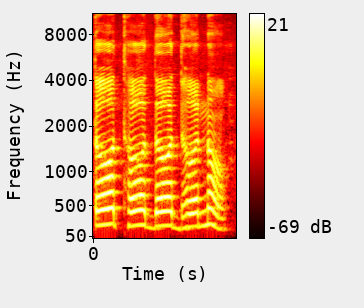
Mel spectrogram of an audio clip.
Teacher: त थ द ध न आणि ल स हे दंत्यवर्ण आहे यांचा उच्चार करताना दाताला स्पर्श होतो जिभेचे टोक जे आहे ते दाताच्या मागे टेकते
